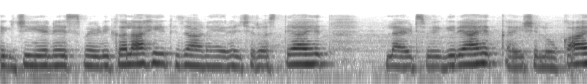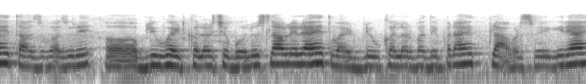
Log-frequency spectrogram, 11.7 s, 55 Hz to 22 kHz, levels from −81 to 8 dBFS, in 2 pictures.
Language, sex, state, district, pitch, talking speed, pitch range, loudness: Marathi, female, Maharashtra, Solapur, 205 Hz, 165 wpm, 195-230 Hz, -18 LUFS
